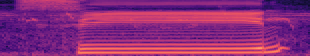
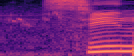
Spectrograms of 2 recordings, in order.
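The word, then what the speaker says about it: سين: করছি দেখুন আমরা বলছি সিন সিন যখন আমি উচ্চারণ করছি তখন আমার ঠোঁট কিন্তু বাঁকা হচ্ছে না আর এরপরে যখন শিন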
